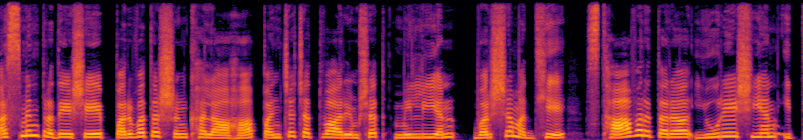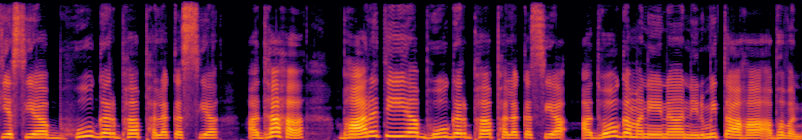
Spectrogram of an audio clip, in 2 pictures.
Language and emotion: Sanskrit, neutral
